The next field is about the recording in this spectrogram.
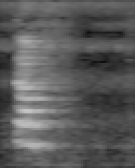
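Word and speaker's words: tough: यु जी एच फ ओ यु जी एच रफ टफ okay रफ टफ हे जे शब्द आहेत याच्यामध्ये फ चा उच्चार होतो ओ चा होत नाही कारण दुसरं एक रूल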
